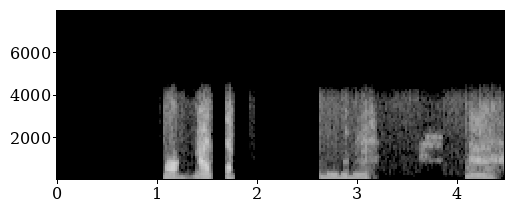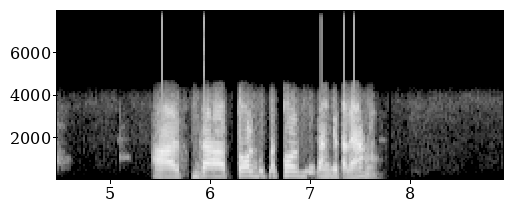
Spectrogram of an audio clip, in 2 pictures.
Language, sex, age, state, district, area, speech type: Santali, male, 18-30, West Bengal, Malda, rural, conversation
